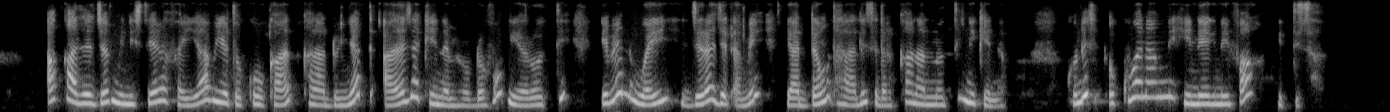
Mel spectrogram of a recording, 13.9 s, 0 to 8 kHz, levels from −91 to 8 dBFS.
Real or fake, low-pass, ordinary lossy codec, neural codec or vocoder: real; 7.2 kHz; Opus, 16 kbps; none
